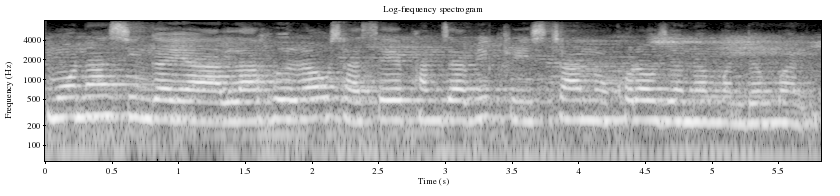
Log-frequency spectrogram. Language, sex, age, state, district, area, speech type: Bodo, female, 18-30, Assam, Chirang, urban, read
